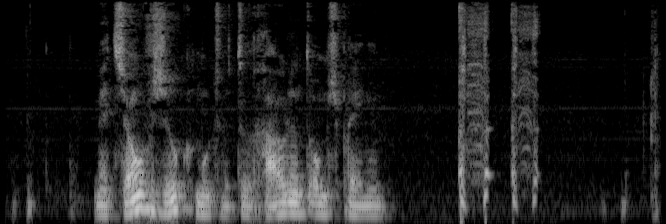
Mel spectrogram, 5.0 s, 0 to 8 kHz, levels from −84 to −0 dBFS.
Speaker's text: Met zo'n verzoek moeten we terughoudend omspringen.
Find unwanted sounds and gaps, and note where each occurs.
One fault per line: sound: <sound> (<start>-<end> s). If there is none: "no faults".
sound: cough (3.4-4.1 s)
